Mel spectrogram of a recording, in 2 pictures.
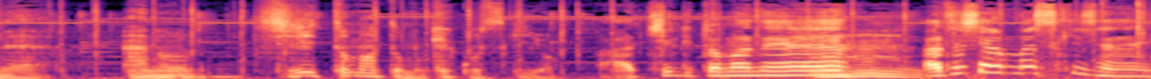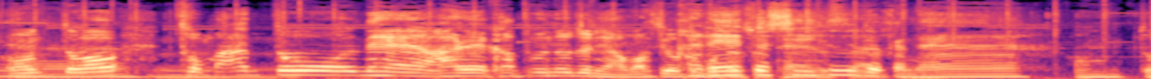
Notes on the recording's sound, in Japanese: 2人組。パーキング収録。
